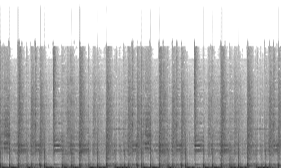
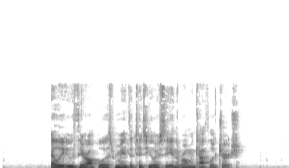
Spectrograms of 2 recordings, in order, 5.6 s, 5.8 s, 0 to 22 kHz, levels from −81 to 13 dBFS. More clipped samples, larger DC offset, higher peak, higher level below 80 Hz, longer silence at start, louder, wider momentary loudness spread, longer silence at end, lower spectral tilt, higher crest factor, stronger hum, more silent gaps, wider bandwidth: neither; neither; first, 0 dBFS vs -4 dBFS; first, -22 dBFS vs -42 dBFS; second, 0 s vs 1 s; first, -12 LUFS vs -19 LUFS; second, 2 LU vs 11 LU; second, 0 s vs 1 s; second, -4 dB/octave vs -7 dB/octave; second, 12 dB vs 18 dB; neither; neither; first, 17 kHz vs 11.5 kHz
